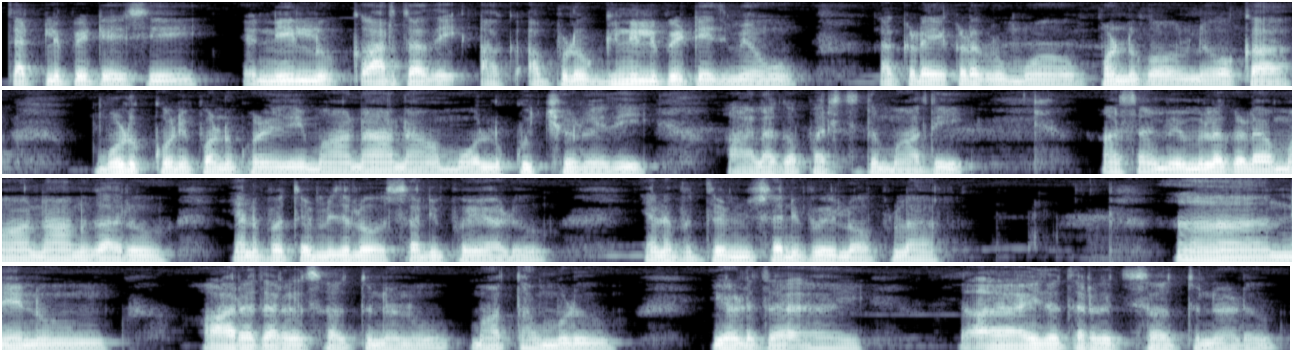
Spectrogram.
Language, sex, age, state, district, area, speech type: Telugu, male, 45-60, Andhra Pradesh, Sri Balaji, urban, spontaneous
